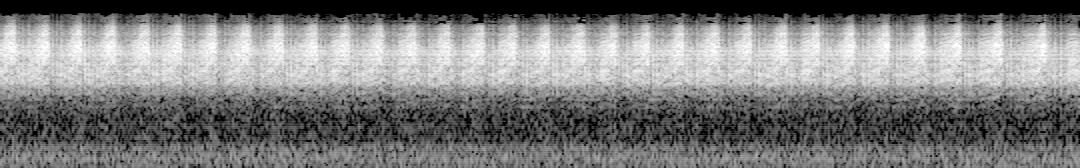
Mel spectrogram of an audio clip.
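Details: A single Cryptotympana takasagona cicada near Dona village, KaoHsiung County, sings a loud, high, buzzy pulsed song, with throbbing pulses repeated steadily about four times a second and no other clear sounds.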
